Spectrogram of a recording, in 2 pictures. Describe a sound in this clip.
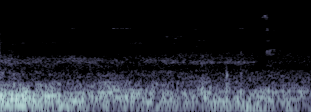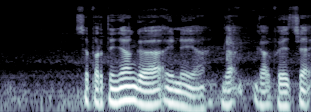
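Motor scooters ride past.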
